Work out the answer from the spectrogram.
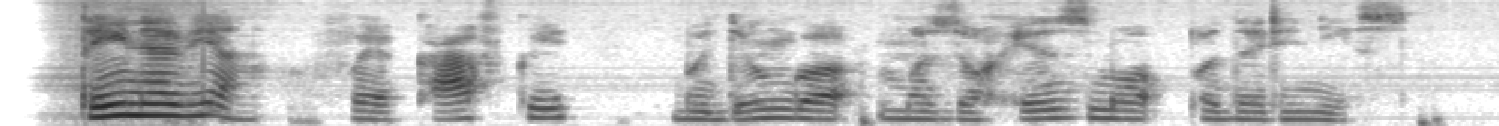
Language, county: Lithuanian, Vilnius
